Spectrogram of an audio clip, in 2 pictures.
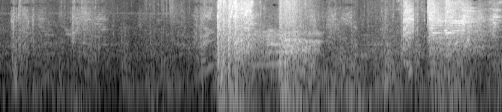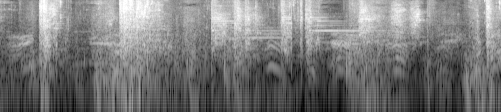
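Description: A crowd of soldiers shouts and yells in the fray.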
